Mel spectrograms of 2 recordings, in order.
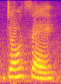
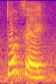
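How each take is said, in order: Both takes have the same delivery.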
